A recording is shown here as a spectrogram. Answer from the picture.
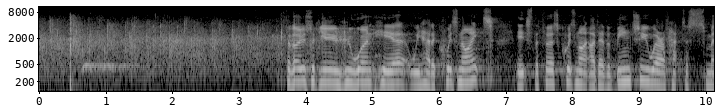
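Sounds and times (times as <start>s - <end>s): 
audience applause: 0.0s - 4.8s
speech: 3.7s - 10.1s.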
